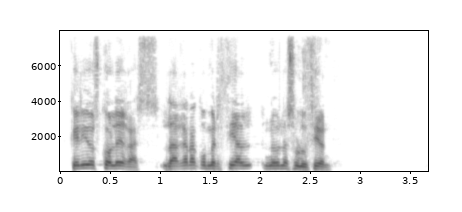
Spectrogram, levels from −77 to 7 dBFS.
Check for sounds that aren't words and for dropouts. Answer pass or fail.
pass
